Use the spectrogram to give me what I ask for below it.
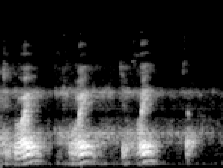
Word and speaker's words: de Broglie: I think most Americans say de Broglie, but sure, he's French and you definitely would not say it like de Broglie. It's more like de Broglie.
